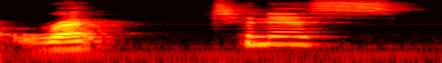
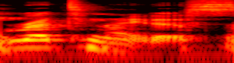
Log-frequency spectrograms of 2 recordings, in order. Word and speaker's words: retinitis: she suffers from retinitis pigmentosa, is that how you pronounce it? – Yep. – And that's exactly what Trinity... – Retinitis. – Retinitis. That's correct.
